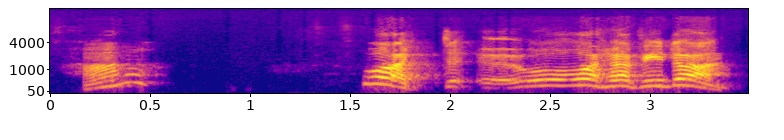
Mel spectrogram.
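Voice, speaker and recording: Pious immigrant in old radio play, slow halting talk, kinda high, muffled call audio. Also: male voice, sing-song, slightly rough, full character voice. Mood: astonished. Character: earnest Italian immigrant man, pious, grieving, slow-spoken. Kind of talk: 1940s radio drama acting. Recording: slightly dull video-call audio.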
